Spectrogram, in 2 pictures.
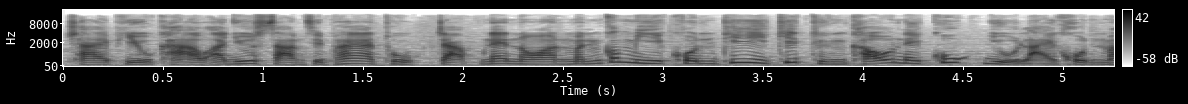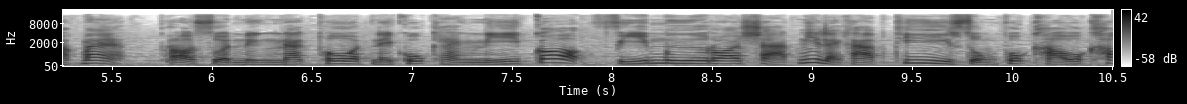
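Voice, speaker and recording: A man tells a film's plot in a loose, chatty recap, slipping into slang and calling the viewers his friends. His voice sits a little on the high side, with soft music playing faintly underneath. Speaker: movie recap narrator. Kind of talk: casual movie recap narration.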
